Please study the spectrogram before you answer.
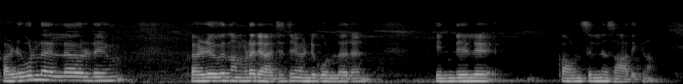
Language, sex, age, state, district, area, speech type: Malayalam, male, 18-30, Kerala, Palakkad, rural, spontaneous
